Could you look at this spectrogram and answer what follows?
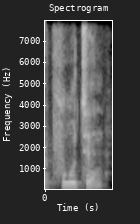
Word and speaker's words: Putin: to close with this the proper pronunciation of a Russian leaders named Vladimir Putin Putin and watch are Danielle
